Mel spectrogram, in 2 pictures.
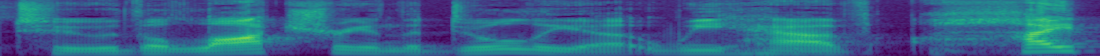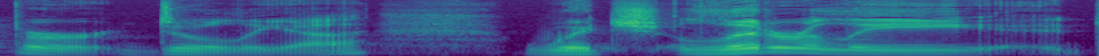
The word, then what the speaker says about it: dulia: Secondly, would be dulia, just how it sounds. It is spelled D U L I A, like like the feminine name Julia, but with a D.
